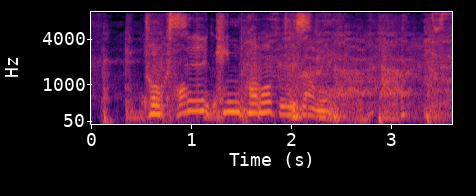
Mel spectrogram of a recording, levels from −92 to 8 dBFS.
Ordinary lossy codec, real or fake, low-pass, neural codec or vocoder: none; fake; none; codec, 16 kHz, 4 kbps, FunCodec, trained on LibriTTS, 50 frames a second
